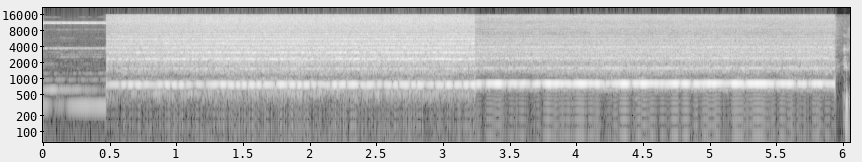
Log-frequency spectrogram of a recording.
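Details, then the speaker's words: Mobula 6 whoop with 25,000 kV 0802 motors, relatively new and never lubricated, on foam at multiple speeds: a clean, steady whine stepping in pitch as speed changes, with no grit or rasp; normal, healthy brushless motors. "this drone is relatively new I've only flown it a few times because of the limited range of the receiver in this one but that means these motors are in good condition"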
